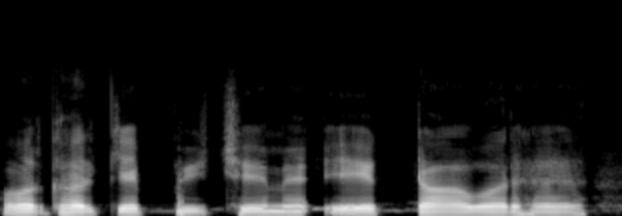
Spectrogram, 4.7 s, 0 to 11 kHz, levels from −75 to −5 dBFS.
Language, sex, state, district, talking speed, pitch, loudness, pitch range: Hindi, male, Jharkhand, Deoghar, 100 wpm, 135 Hz, -17 LUFS, 130-140 Hz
